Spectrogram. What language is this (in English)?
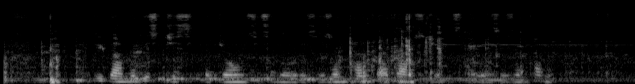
Georgian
